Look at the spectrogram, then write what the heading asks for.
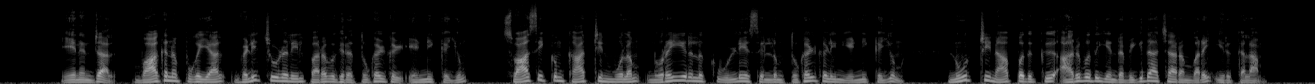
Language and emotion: Tamil, neutral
